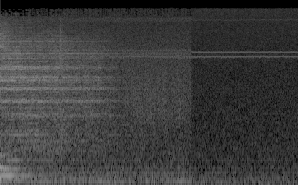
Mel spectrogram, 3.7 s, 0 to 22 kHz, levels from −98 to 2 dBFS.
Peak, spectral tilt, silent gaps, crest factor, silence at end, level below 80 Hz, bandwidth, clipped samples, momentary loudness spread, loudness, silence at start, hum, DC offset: -24 dBFS; -1 dB/octave; none; 20 dB; 0 s; -62 dBFS; 19 kHz; under 0.1%; 17 LU; -40 LUFS; 0 s; none; under 0.1%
